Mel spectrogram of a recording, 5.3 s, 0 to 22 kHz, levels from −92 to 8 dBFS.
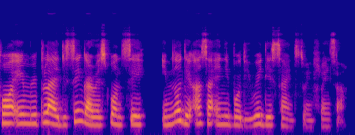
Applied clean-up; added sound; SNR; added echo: neural mask model Resemble Enhance denoiser.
